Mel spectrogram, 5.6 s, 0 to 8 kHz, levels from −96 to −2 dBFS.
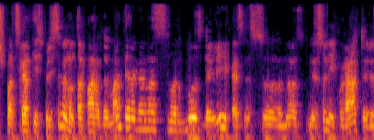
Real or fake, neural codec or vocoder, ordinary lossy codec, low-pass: real; none; AAC, 32 kbps; 7.2 kHz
